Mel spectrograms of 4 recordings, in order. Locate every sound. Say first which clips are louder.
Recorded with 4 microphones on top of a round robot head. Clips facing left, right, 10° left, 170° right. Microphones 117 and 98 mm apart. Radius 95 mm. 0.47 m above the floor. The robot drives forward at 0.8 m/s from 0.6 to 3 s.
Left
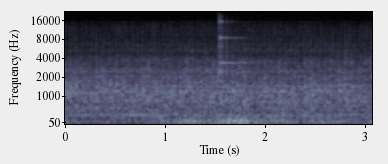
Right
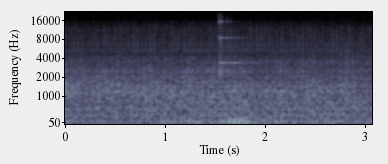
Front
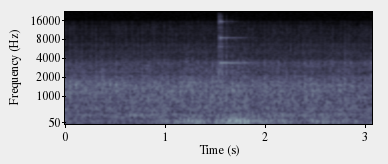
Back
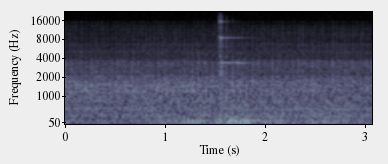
1.5 s a bicycle bell: even, front 1 dB; 35° left, 9 m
